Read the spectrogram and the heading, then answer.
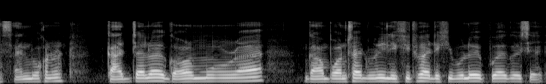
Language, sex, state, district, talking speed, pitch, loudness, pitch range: Assamese, male, Assam, Sonitpur, 130 wpm, 145 Hz, -15 LUFS, 135-150 Hz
